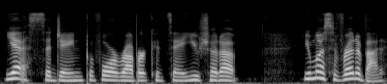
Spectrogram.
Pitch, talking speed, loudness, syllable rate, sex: 200 Hz, 250 wpm, -19 LUFS, 6.2 syllables/s, female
